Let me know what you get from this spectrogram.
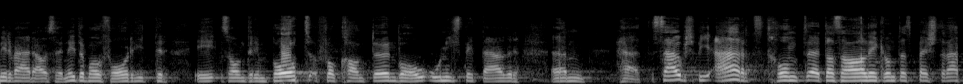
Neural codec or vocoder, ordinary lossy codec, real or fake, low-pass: codec, 44.1 kHz, 7.8 kbps, Pupu-Codec; MP3, 48 kbps; fake; 9.9 kHz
